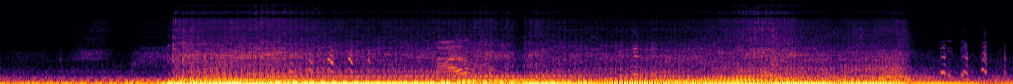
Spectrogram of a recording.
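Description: A Ford OBS pickup truck with a newly installed fuel pump and a muffler, its engine rumbling loud and close, revving up and down in several rising and falling pulls before cutting back, with people talking over it.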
